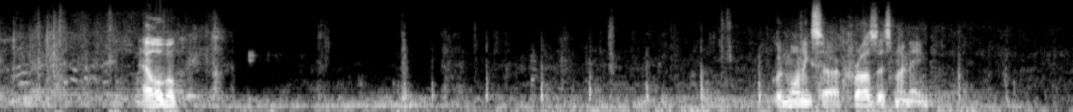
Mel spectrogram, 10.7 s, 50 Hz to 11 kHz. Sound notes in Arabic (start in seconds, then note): 0.7 يتحدث بلغة أجنبية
